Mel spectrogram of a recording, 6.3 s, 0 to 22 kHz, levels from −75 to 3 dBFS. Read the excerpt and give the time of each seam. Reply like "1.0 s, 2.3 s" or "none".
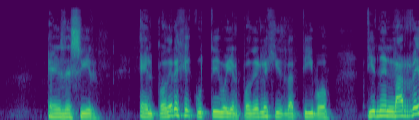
none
